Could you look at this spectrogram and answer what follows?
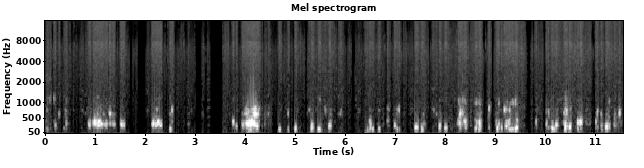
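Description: Near-silent chest with only faint scattered clicks and rustles and no clear breath cycles, fitting decreased or absent breath sounds over a collapsed lung area.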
